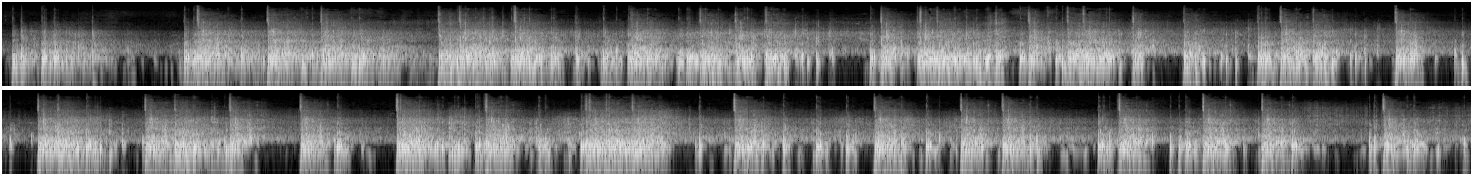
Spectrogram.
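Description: Fireworks and firecrackers going off all over at once: a dense, almost unbroken barrage of bangs and crackling, picking up sharply about two seconds in after a short lull.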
